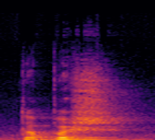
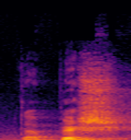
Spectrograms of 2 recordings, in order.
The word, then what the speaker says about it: تپش: کا تلفظ ہے برس۔ تپش، جسے عام طور پر تپش پڑھا جاتا ہے، یہ لفظ تپش نہیں ہے بلکہ تپش ہے۔ برف، ہم بار بار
